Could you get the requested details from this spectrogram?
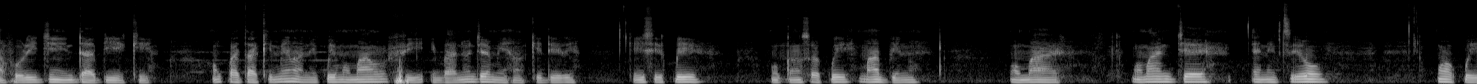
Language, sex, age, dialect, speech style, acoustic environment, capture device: Yoruba, male, 25-34, Nigeria - Ibadan, relaxed, nature; silence, mobile / Linux / Chrome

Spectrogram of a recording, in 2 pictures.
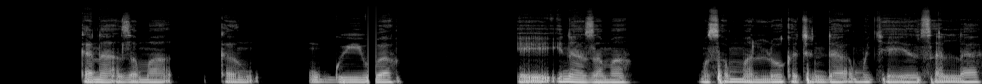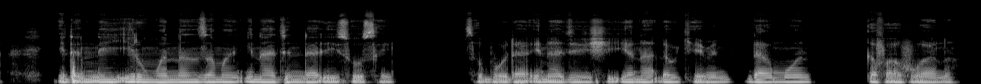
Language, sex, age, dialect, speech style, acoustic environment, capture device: Hausa, male, 25-34, Nigeria - Nigerian Standard, happy, nature; silence, mobile / Linux / Chrome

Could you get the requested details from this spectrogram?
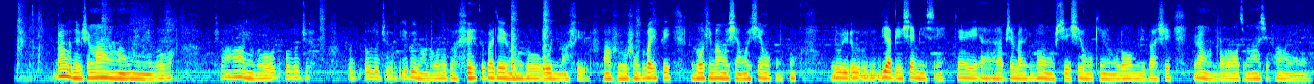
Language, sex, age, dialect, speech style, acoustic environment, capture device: Yoruba, female, 25-34, Nigeria - Ijebu, happy, people talking, mobile / Linux / Chrome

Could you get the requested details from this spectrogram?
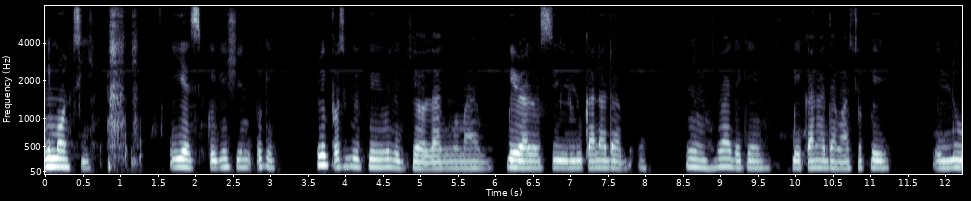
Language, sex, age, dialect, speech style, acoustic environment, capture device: Yoruba, male, 18-24, Nigeria - Lagos Yoruba, relaxed, silence; nature; appliances, mobile / Linux / Chrome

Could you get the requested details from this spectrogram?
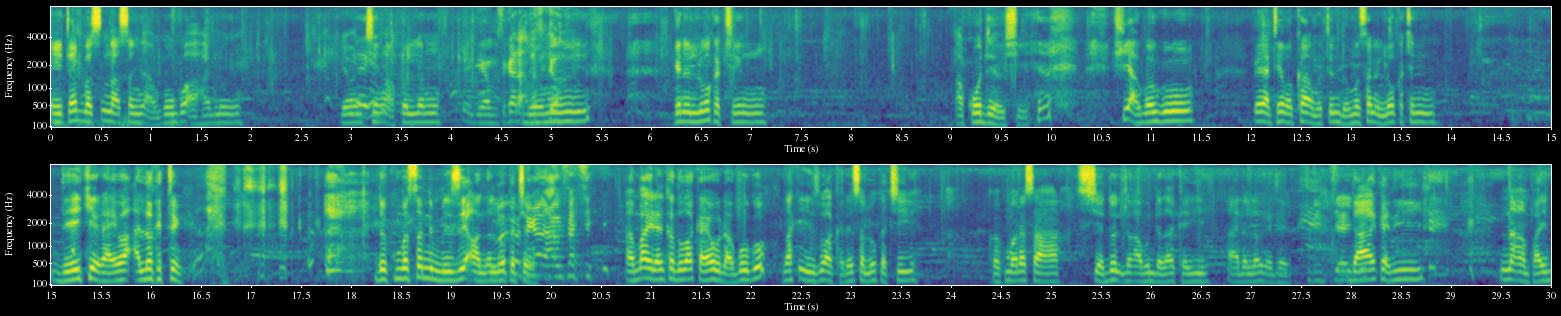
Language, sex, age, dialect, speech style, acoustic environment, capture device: Hausa, male, 18-24, Nigeria - Kano, nervous, nature, mobile / Linux / Chrome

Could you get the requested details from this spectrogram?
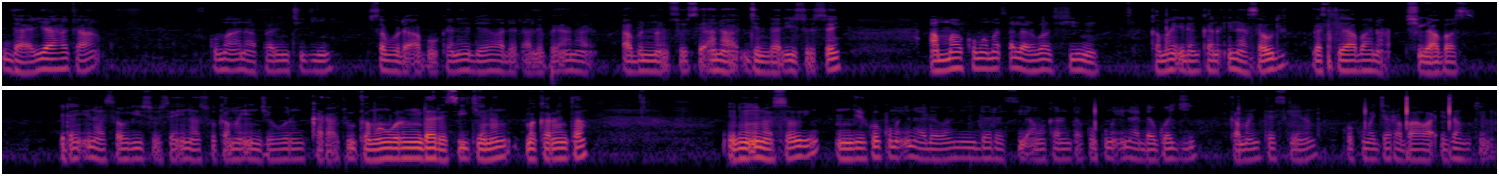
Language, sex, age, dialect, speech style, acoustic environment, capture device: Hausa, male, 18-24, Nigeria - Kano, excited; focused, nature, mobile / Linux / Chrome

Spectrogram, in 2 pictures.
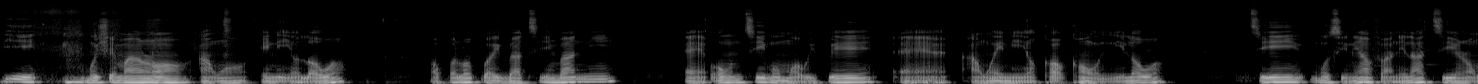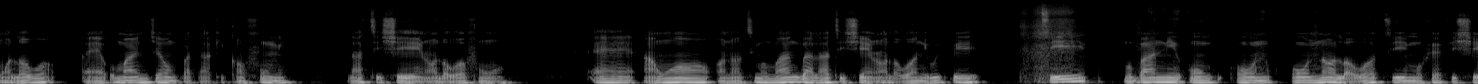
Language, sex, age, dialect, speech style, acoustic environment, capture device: Yoruba, male, 35-44, Nigeria - Lagos Yoruba, relaxed; focused, nature, mobile / Linux / Chrome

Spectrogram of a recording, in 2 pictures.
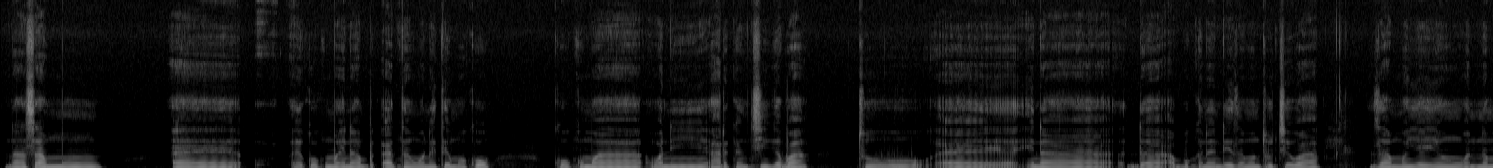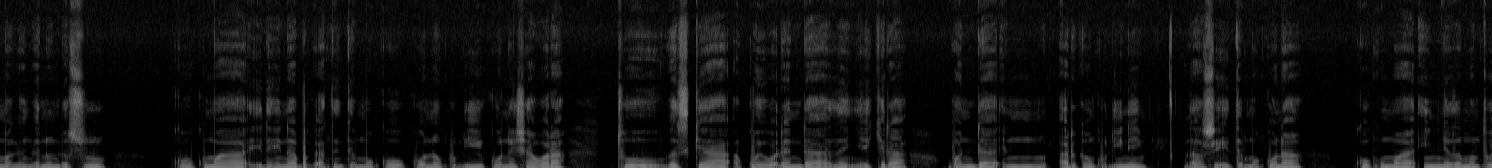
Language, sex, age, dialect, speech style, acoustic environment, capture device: Hausa, male, 25-34, Nigeria - Lagos Yoruba, happy; excited, silence; nature, mobile / Linux / Chrome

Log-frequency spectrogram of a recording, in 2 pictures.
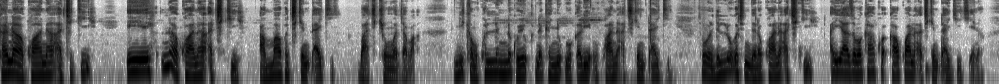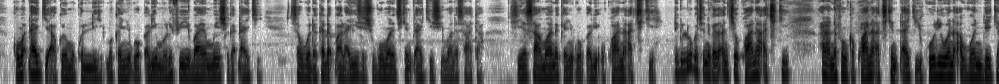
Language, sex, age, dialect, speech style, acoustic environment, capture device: Hausa, male, 25-34, Nigeria - Kano, excited; focused; happy; relaxed, silence, mobile / Linux / Chrome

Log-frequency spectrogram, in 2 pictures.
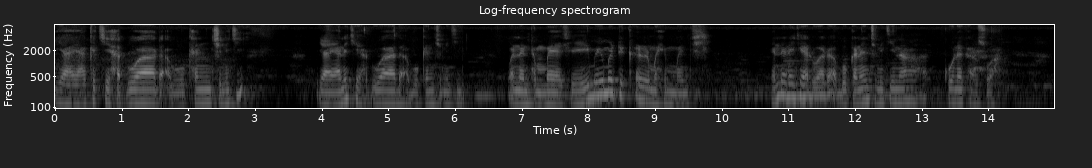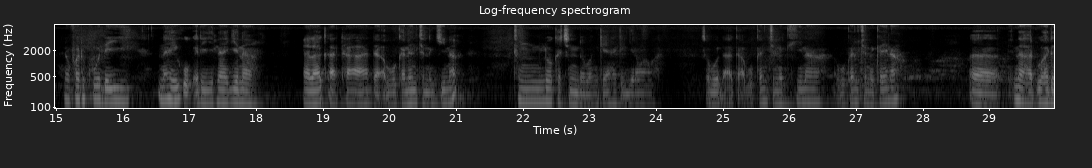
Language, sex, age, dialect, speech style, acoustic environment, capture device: Hausa, male, 25-34, Nigeria - Kano, happy; relaxed, appliances; people talking; nature, mobile / Linux / Chrome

